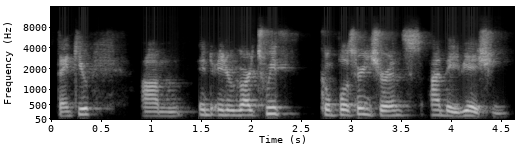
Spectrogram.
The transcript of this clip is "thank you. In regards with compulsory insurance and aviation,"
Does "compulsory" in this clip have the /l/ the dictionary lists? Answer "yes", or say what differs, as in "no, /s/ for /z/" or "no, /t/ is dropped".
no, /l/ is dropped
